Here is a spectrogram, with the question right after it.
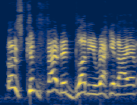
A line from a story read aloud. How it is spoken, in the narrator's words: he was greeted with a bellow of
